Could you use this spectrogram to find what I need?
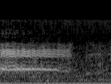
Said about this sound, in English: Oh, grey stone. Grey slate. Grey soggy sheep. Nothing else for miles. And it's getting dark. Black as pitch it'll be up here. Oh, bloody North Wales.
